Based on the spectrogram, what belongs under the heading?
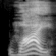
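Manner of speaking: sharp loud "Why"; demanding. A narrator's reading. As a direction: demand an answer. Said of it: "Singh demanded".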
